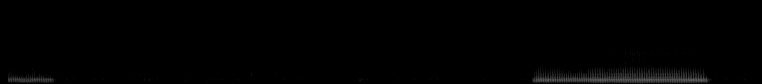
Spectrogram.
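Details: Sleeping Shar-Pei dog snoring: a brief rattle, then a long, rough, fluttering inhalation in a quiet room.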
